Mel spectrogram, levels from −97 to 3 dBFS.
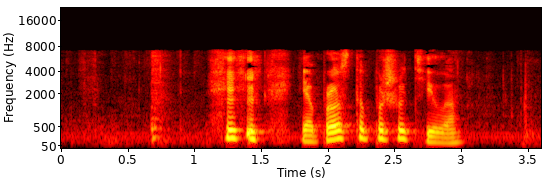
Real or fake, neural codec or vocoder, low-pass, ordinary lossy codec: real; none; 7.2 kHz; MP3, 48 kbps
